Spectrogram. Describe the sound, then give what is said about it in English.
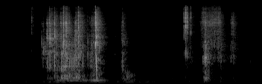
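Two quick riffle shuffles of a deck of cards, each a short, crisp, papery burst, separated by a brief pause. No voices. “I think I'm pretty well shuffled.”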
